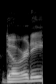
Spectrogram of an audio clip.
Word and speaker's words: Dougherty: It's Joe Dougherty. Is that how I pronounce it right? Dougherty. Yeah. From the State of Utah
